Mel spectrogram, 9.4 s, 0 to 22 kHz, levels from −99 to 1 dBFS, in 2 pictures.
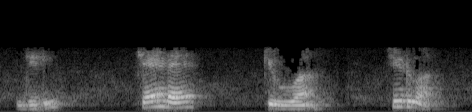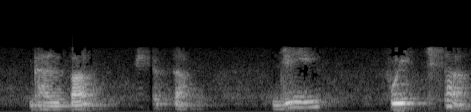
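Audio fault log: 0.34–0.47 s, 3.16–3.52 s, 6.12–6.29 s, 9.06–9.21 s: lost AMR speech frames. The decoder repeats the last good pitch and vocal tract settings while lowering the gain, so speech smears and fades rather than cutting off cleanly as a dropout would. At 3.16–3.52 s the smearing is short and scattered, the longest burst about 40 ms.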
